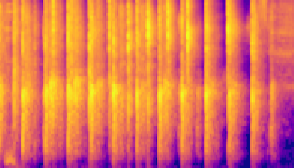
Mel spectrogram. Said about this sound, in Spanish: Aguante …, el aplauso ahí a los muchachos.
